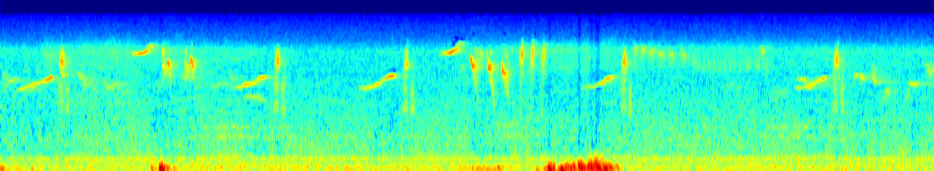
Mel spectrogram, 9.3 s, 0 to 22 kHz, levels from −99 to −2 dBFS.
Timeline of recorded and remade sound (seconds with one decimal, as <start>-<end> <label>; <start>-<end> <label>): 0.0-1.8 recorded; 1.8-5.1 remade; 5.1-8.1 recorded; 8.1-8.6 remade; 8.6-9.3 recorded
